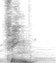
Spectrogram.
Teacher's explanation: Por exemplo, eu acabei de falar fim, que termina com M. o nosso M no fim da palavra fica bem pra dentro, ele é até meio anasalado.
